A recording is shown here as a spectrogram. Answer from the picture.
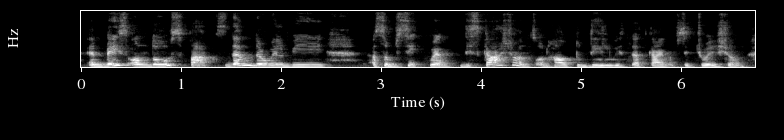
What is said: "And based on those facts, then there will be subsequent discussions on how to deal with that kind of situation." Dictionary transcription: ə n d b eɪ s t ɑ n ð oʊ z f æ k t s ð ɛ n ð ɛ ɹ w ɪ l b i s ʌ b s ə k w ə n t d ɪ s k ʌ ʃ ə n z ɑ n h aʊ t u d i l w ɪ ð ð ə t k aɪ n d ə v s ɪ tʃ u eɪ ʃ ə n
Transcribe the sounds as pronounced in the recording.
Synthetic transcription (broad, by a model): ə n d b eɪ s t ɑ n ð oʊ s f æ k t s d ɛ n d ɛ ɹ w ɪ l b i s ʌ b s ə k w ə n t d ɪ s k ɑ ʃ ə n s ɑ n h aʊ t u d i l w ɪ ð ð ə t k aɪ n d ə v s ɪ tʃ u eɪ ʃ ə n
